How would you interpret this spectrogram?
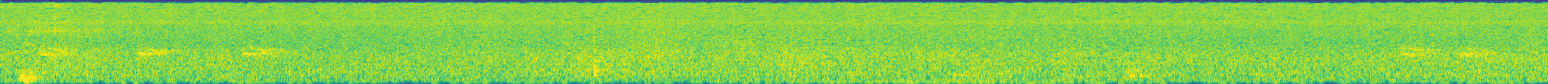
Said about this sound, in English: Crows in the distance.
